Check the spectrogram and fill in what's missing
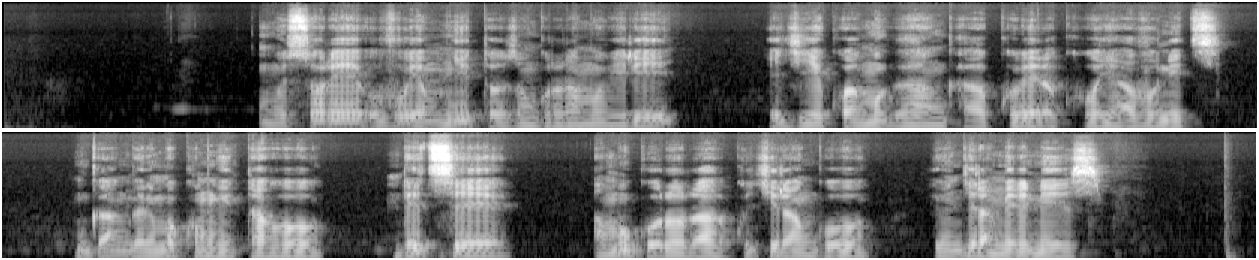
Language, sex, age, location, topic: Kinyarwanda, female, 25-35, Huye, health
